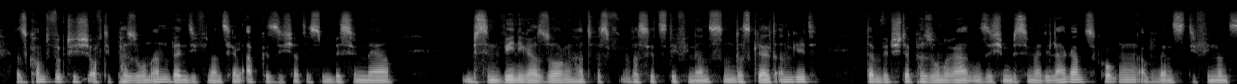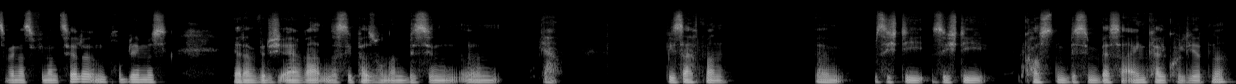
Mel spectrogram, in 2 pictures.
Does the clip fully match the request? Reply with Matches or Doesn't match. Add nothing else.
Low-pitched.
Matches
